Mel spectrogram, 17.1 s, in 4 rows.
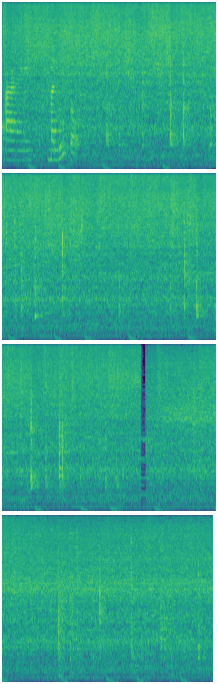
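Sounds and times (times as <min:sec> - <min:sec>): vegetables sizzling in oil: 0:00.0 - 0:17.0
wooden spoon knocking on pan: 0:02.0 - 0:07.0, 0:07.6 - 0:10.0, 0:13.9 - 0:17.0.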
